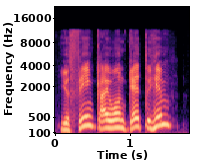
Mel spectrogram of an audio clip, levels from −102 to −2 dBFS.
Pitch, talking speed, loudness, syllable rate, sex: 215 Hz, 235 wpm, -13 LUFS, 4.7 syllables/s, male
